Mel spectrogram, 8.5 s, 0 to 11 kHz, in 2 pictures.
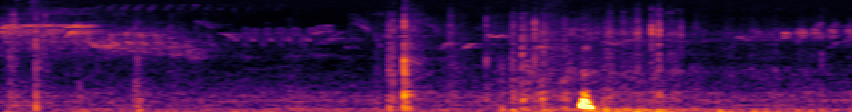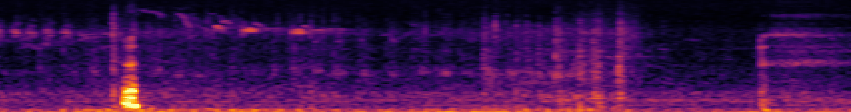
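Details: Pigeons fighting in the trees in England on a sunny 15 April 2020, giving a few sharp bursts of wing claps and flapping, a couple of seconds apart, over a quiet outdoor background.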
